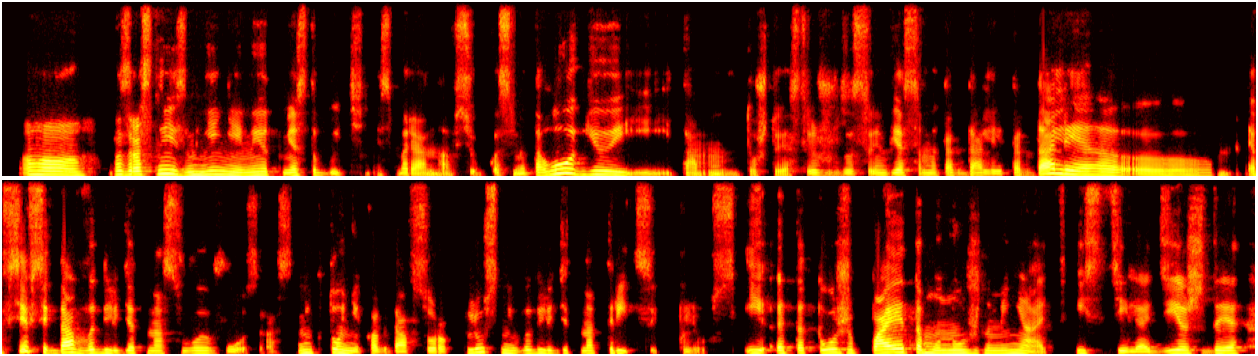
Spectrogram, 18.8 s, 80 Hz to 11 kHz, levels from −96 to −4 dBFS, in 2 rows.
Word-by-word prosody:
а, 210 -4 +5 0.2
возрастные 225 +3 +4
изменения 195 0 +2
имеют 190 +2 -1
место 175 +1 -2
быть, 150 - -10
несмотря - - -5
на - - -8
всю - - -8
косметологию 215 - +3
и 190 -3 -4
там - - -8
то, - - -10
что - - -9
я - - -6
слежу 155 0 -8
за 150 - -5
своим 150 +1 -6
весом 155 -1 -3
и - - -13
так 145 -1 -7
далее, 155 -1 -4
и 145 - -23
так - - -8
далее, 235 -8 +5 0.2
э, 95 - -3
м. - - -9
Все - - +2
всегда 215 +7 +5
выглядят 175 -2 -2
на 160 -1 -3
свой 160 +1 -5
возраст. 140 - -10
Никто 195 +2 0
никогда 150 -3 -2
в - - -19
40 155 -2 -2
плюс 235 +4 -2
не 180 -2 -1
выглядит 175 0 -5
на 160 0 -4
30 200 - -5
плюс, - - -12
и 185 -1 -1
это 180 -1 0
тоже, 195 +3 0
поэтому 205 -2 +6
нужно 180 -1 0
менять 170 +1 -2 0.2
и 180 - -4
стиль 155 -4 -4
одежды, 175 +4 0
180 Hz, 165 wpm, -23 LUFS, 155-200 Hz, 0.2 s, поэтому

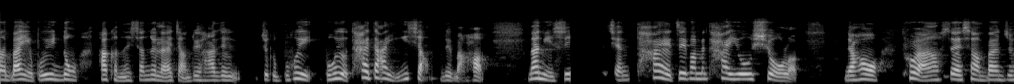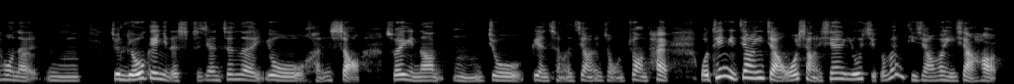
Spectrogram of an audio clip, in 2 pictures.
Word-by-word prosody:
了 215 - +1
班 220 +2 +6
也 180 - -2
不 205 +5 -2
运 235 -3 -1
动， 215 -5 -1 0.2
他 230 - +5
可 225 -1 -5
能 175 +1 -6
相 205 +4 -6
对 225 - -2
来 170 -1 +1
讲 165 - -3
对 200 - -5
他 195 0 -2
这 195 -1 -5
个 - - -12 0.2
这 - - -2
个 195 - -9
不 195 - -13
会 245 -4 0
不 220 - -4
会 265 - +2
有 - - +3
太 315 - +3
大 280 -2 +3
影 245 +2 -5
响， 270 +2 -1
对 - - -6
吧 - - -4
哈？ - - +1 0.4
那 265 +3 +7
你 240 -7 0
是 240 - -3
因 - - -1
为 - - -34
之 - - -9
前 205 +2 -4
太 300 -7 +1
这 265 +3 +1
方 265 0 0
面 255 - -3
太 275 +1 0
优 245 0 +4
秀 180 -7 +2
了， 165 - -3 0.4
然 205 0 +3
后 225 -3 +4 0.2
突 290 - 0
然 205 -3 +3
在 230 -3 +4
上 225 -2 -1
班 215 -1 +1
之 210 +1 -7
后 220 -1 -4
呢， 175 -3 -3 0.2
嗯， 175 -1 -8 0.3
就 240 - +6
留 230 +4 +8
给 275 -2 +4
你 230 - -3
的 170 - -4
时 175 - -7
间 205 +1 -6
真 235 +3 -5
的 215 -4 0
又 190 -5 -1
很 185 - -11
少， 195 - +2 0.2
所 225 +1 +3
以 230 -5 +3
呢， 180 0 -1
嗯， 165 -2 -8
就 185 -3 -2
变 195 -5 -1
成 - - -8
了 - - -8
这 170 - -3
样 170 - -4
一 - - -12
种 160 - -11
状 190 -1 -2
态。 200 0 +3 0.3
我 220 - +5
听 345 +10 +4
你 310 - +4
这 280 - +3
样 300 -2 +5
一 295 - +4
讲， 285 - +4
我 220 +4 +4
想 - - -1
先 265 -2 0
有 245 +1 +4
几 255 - -7
个 - - -9
问 390 -6 -3
题 205 - -8
想 180 -2 -3
问 205 -2 -2
一 - - -7
下 175 - +3
哈。 - - 0
220 Hz, 305 characters per minute, -24 LUFS, 190-245 Hz, 0.4 s, 留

